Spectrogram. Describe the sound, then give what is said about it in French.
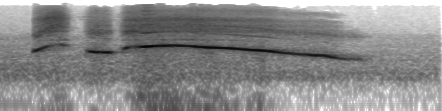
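A young man gives an admiring whistle: two short clipped notes, then one long clear tone that rises slightly and slowly falls away. “Le jeune homme émit un sifflement admiratif.”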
